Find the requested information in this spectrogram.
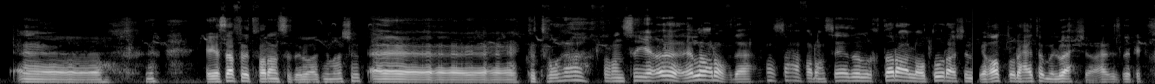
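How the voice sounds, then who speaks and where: Dry and close with no echo, this recording has a man speaking at a medium pitch in a dark, mellow tone, at a moderate pace with lively intonation. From Kuwait and Egypt. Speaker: vlogger. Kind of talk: casual vlog storytelling. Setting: outdoors, walking. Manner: animated.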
